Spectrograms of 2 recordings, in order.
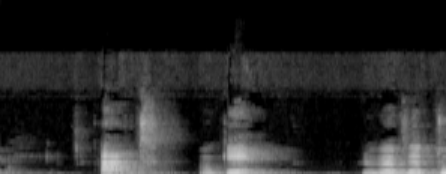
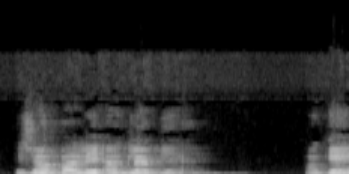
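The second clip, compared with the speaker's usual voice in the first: ordinary talk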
